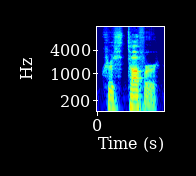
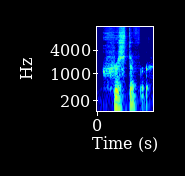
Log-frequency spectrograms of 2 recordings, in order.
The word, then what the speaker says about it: Christopher: colonel said Sergeant uh Chris tougher I I would stop him I would say colonel my name is Sergeant Christopher not Chris stuffer please do not do not uh pronounce it wrong again I told flat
